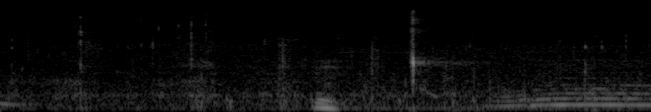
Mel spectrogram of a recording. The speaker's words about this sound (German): Ich probiere mal am besten so eine Karotte, weil die brauche ich natürlich am längsten.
